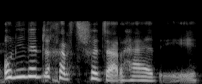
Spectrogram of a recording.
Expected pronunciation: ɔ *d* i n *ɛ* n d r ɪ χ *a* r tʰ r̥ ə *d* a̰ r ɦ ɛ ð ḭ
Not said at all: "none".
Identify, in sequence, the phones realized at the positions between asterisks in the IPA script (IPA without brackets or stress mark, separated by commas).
n, ɛ, a, d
